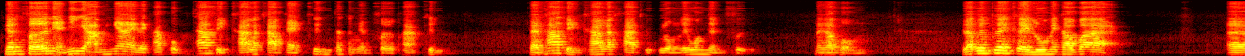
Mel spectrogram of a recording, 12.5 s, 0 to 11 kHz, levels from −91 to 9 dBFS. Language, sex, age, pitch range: Thai, male, 20-39, 105-130 Hz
